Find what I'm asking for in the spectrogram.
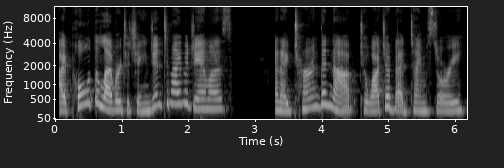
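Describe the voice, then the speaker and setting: A woman reading a children's picture book aloud, with animated, dramatic emphasis on the exclamations. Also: fairly high pitch, normal speed. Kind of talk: expressive read-aloud storytelling.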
